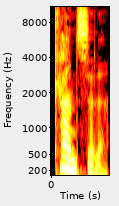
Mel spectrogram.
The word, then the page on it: counsellor: anglais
